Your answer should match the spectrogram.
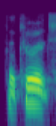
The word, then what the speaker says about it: Kochurik: It doesn't have that E in there, and I noticed Mr. Murphy's pronunciation, and I checked, and there is an E in it, so it's Kochurik as he pronounced it.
